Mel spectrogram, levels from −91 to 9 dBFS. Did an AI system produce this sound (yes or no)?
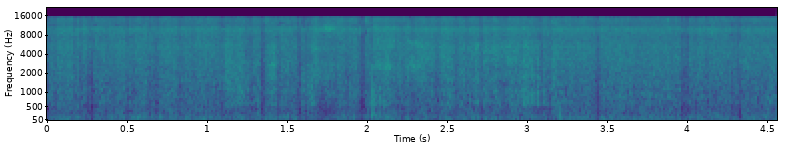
no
